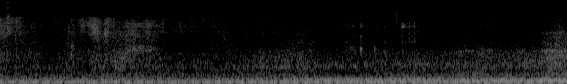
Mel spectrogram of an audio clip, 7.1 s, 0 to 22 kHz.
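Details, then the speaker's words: 1990 42-inch Contempra Supreme ceiling fan running on medium: a low motor hum with a rough, grumbling edge from worn bearings, already fairly bad on medium and worse on high. "And you'll definitely hear the bearing noise in this fan in a little bit. It's especially bad on high speed. It's actually already fairly bad on medium."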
